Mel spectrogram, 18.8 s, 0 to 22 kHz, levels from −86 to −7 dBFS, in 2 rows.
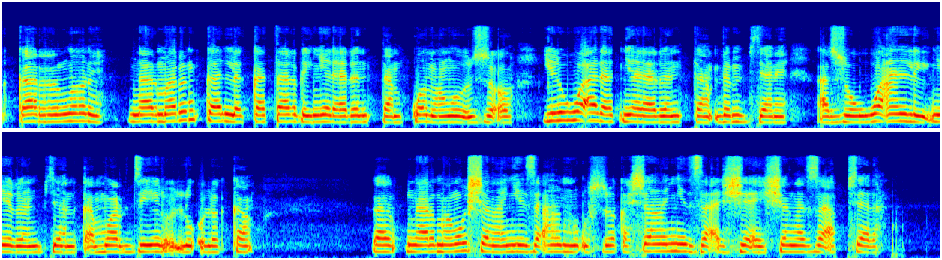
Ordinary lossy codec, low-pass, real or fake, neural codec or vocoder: MP3, 64 kbps; 9.9 kHz; fake; vocoder, 22.05 kHz, 80 mel bands, WaveNeXt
